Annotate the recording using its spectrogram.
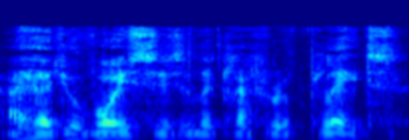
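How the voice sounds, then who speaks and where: An actor playing a weary, intense Victorian gentleman time traveller, telling his tale dramatically in short, halting phrases for a radio drama. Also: low-pitched, slightly rough. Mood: reflective. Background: music.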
